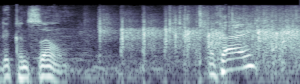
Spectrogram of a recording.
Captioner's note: audience applauds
